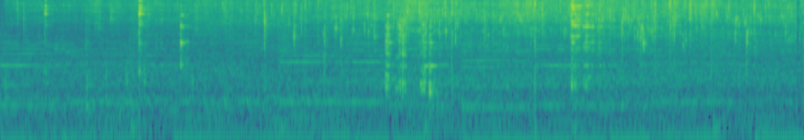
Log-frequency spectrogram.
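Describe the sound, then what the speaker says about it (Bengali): Vegetables for a Bengali shukto, including pointed gourd, fry and get stirred in hot oil, giving a steady close sizzle with occasional utensil scrapes and clinks over about six seconds, with no talking. "সবগুলো একসঙ্গে দিয়ে একটু নেড়ে নেবো তেলে"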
